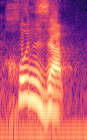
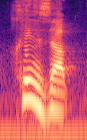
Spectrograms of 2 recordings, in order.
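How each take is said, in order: First: The first syllable has the vowel u. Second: The first syllable has the vowel i. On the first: The speaker calls it wrong. "baris depan" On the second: The speaker calls it right. "baris bawah"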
